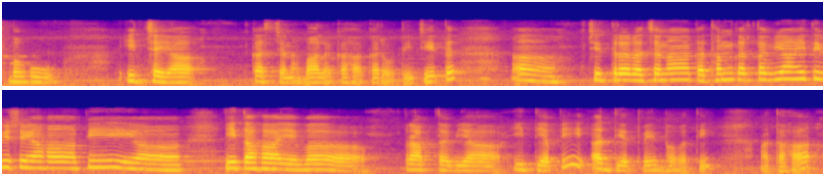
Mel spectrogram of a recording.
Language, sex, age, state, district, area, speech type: Sanskrit, female, 45-60, Tamil Nadu, Chennai, urban, spontaneous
